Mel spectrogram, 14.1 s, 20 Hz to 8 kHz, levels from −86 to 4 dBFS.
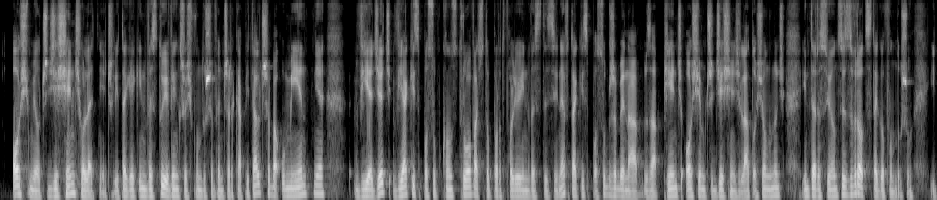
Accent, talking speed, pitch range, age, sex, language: native, 165 wpm, 95-115 Hz, 30-49, male, Polish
